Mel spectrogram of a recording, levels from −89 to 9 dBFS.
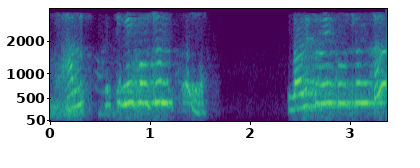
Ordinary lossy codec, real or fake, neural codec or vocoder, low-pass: AAC, 16 kbps; real; none; 3.6 kHz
